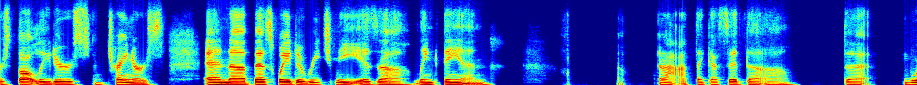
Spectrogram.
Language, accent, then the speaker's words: English; South Carolina, United States; I am from South Carolina in the US.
